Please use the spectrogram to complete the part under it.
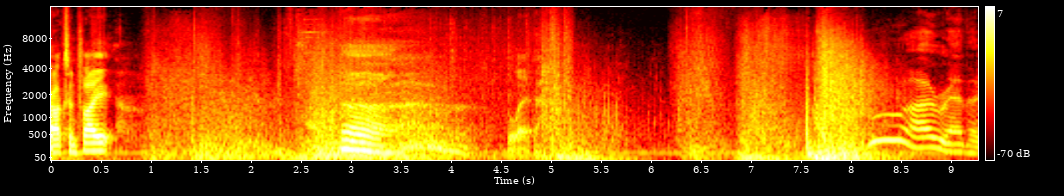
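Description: Game sound effects whoosh and rumble as cards are played.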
